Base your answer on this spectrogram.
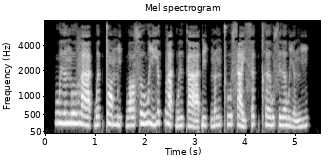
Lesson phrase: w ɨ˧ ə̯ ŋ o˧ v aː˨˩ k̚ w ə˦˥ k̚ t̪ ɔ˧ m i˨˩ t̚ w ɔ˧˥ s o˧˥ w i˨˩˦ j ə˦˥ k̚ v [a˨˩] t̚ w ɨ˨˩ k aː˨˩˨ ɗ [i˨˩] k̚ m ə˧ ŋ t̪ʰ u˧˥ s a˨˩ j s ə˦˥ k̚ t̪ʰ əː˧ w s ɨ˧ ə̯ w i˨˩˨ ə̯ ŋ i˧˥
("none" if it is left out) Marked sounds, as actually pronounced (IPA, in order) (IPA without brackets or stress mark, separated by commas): a˨˩, i˨˩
